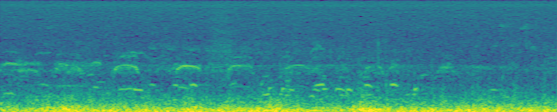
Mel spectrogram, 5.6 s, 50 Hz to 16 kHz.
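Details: Wild common cranes at Heinä-Suvanto nature reserve in Viitasaari, Finland, 26 April 2011, give loud rolling trumpet calls, paired notes repeated about twice a second throughout, over constant low wind rumble.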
